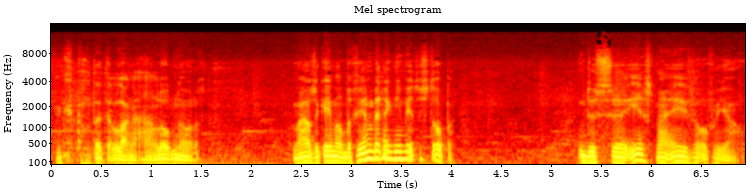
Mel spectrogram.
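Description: A man's voice: sits low, sing-song, fairly quick, dark tone, slight background noise. An actor playing a workaholic middle-aged male internist in a 1980s radio drama, talking in a wry, self-mocking, confiding way. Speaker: hospital internist and chief.

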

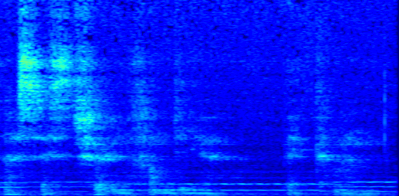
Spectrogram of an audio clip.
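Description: Casting: mournful ghost of a murdered man, very deep, swinging pitch, halting, vintage radio drama. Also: wildly swooping pitch, full character voice. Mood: eerie calm. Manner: solemn, halting, accusing. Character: dead one-legged man haunting his murderer, mournful, insistent. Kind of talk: 1940s German radio play acting. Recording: old radio recording, heavy echo, loud music.

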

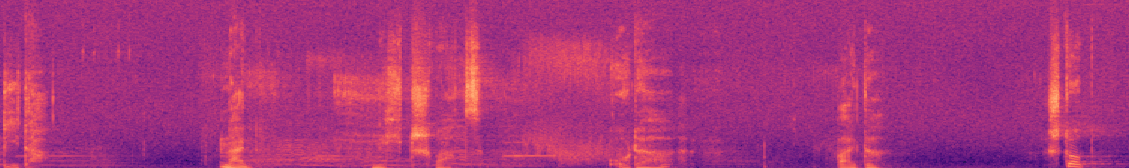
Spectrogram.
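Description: An actress playing a wistful, dreamy and gently contrary woman in radio drama dialogue. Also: low-pitched, expressive, very slow, long pauses, faint music behind, exaggerated voice. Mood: questioning, contrary.

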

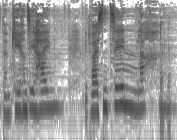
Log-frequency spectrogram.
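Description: A woman's voice: medium pitch, steady tone, a little slow, darkish tone, soft background music, close to an everyday voice. An actress playing a languid, playful woman companion in a radio play. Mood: gleeful, dreamy. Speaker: radio drama actor. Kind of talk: German radio play acting.

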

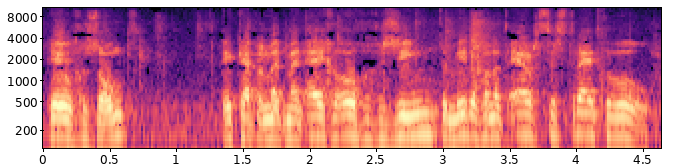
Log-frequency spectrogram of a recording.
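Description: An actor playing a sober, loyal French colonel and prisoner of war, formal and deferential, in an audio drama. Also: male voice, fairly high pitch, steady tone, fairly quick, a little mellow, slight background noise, close to an everyday voice. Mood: grave. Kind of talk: Dutch audio drama acting.

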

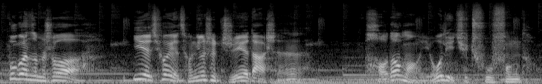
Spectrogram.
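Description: A man's voice: on the high side, very animated, moderate pace, music in the background. A man playing an arrogant, scornful young star player in a Mandarin audio drama, sneering as he talks. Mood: contemptuous. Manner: haughty, sneering.

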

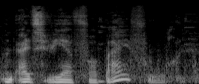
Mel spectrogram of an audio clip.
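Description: An actor playing a brooding nineteenth-century naturalist recounting his voyage in measured, declamatory phrases for a radio drama. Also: on the low side, very animated, a little mellow, a little hiss or hum. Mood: vivid recounting. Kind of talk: literary radio drama monologue over music.

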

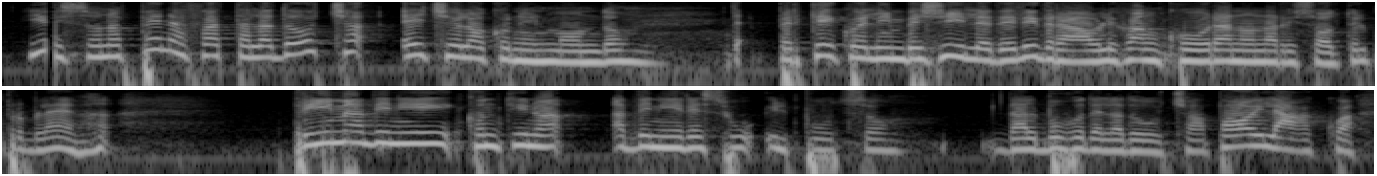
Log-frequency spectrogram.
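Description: A woman's voice: mid-range voice, darkish tone, natural voice. Radio drama monologue: actress as sardonic, wounded Tuscan woman, middle-aged, colloquial delivery, mid-range voice. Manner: colloquial, sardonic, acting out other people's remarks. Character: bitter, sardonic Florentine woman, grieving survivor of a bombing. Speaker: stage and radio actor.

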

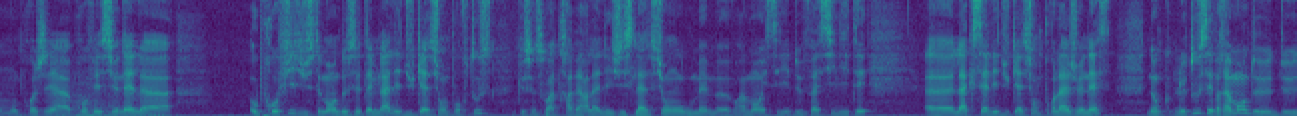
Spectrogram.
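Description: A woman's voice: on the low side, a little mellow, slight background noise. Hesitant young woman answering questions. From France. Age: young adult. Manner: hesitant, many fillers and restarts. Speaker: pageant winner, interviewee. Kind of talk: interview answers.

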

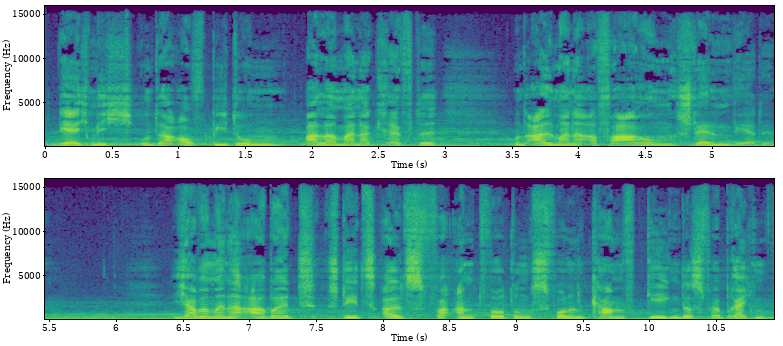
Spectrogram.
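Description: Male actor for pompous official's inaugural address, radio play: creaky, measured, solemn, music underneath. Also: mid-range voice, natural voice. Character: solemn, self-assured German police official making a pledge. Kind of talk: formal speech in a radio drama.

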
